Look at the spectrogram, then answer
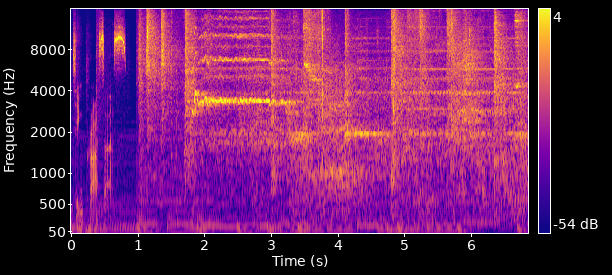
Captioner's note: whirring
